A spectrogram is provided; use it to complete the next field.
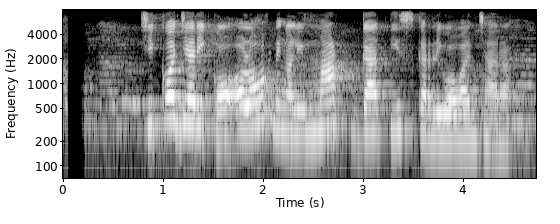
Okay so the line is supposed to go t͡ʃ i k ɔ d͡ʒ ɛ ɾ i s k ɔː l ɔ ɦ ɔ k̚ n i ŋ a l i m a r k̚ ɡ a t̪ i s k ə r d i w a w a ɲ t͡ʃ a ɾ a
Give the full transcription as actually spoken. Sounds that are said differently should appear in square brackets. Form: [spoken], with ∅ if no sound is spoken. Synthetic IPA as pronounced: t͡ʃ i k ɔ d͡ʒ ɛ ɾ i [∅] k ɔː l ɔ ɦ ɔ k̚ n i ŋ a l i m a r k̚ ɡ a t̪ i s k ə r d i w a w a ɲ t͡ʃ a ɾ a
